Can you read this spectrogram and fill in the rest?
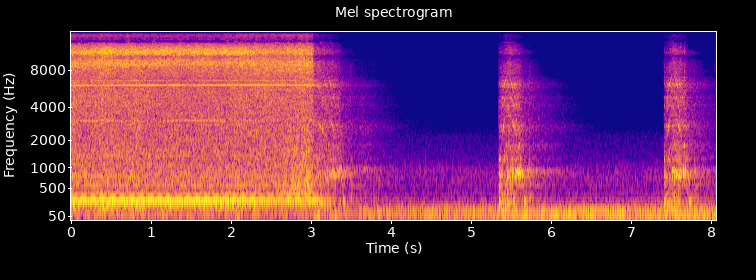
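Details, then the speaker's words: New Suyncll pressure washer (claimed 3000 psi normal, 2.2 GPM) on first use with 10-degree tip, fed from a well: motor whines, cuts out and kicks back in every couple of seconds; can't hold pressure, low well water pressure suspected. "So that part right there, that's one downside that we're coming across right now, is it can't seem to keep pressure, right? That's what that does."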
